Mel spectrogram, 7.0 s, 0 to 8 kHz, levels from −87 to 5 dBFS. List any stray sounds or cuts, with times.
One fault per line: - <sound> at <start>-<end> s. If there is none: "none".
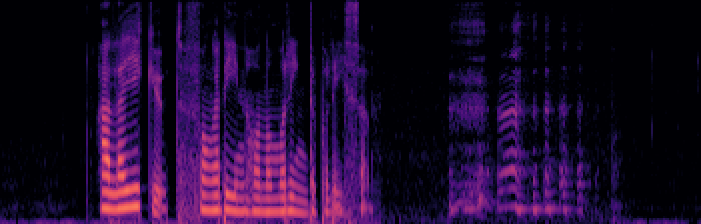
- laugh at 4.5-6.0 s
